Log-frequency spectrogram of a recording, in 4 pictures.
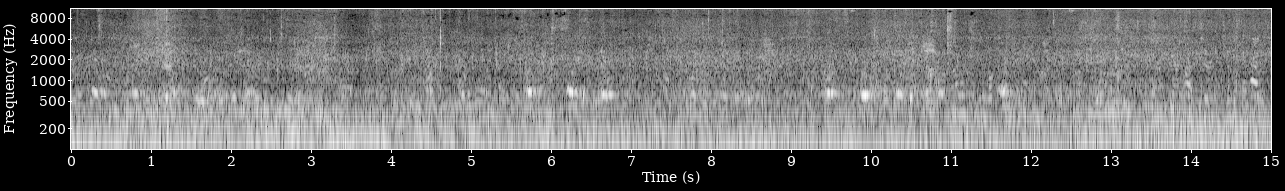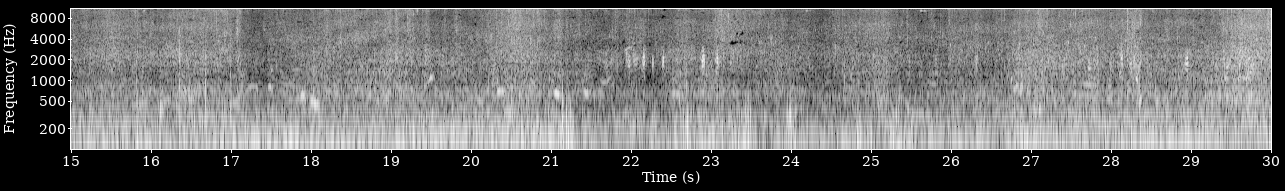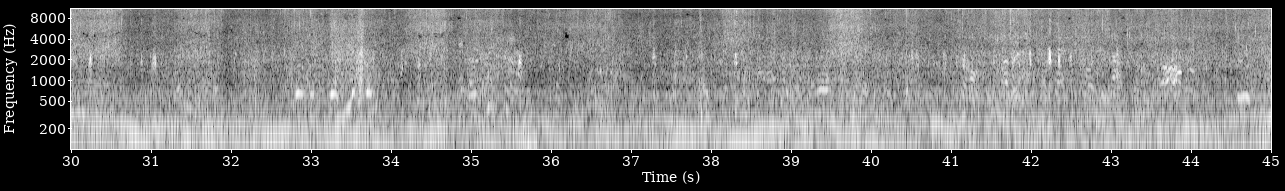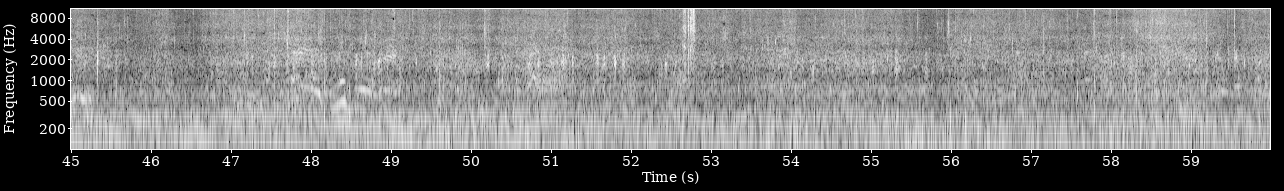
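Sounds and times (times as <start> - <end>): small waves lapping on sand: 0.0 - 59.9
steady low motor hum: 0.0 - 59.9.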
